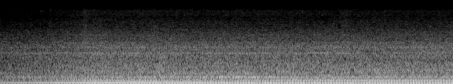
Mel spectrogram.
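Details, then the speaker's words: 2008 BMW 335i (E90) after replacing EKPM2 fuel pump control module with EKPM3 to cure long cranks: warm engine settles into a smooth, even idle with steady low hum, no misses or ticks; healthy. "it's actually being a really cheap car to keep on the road so car is steady idly warmed"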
